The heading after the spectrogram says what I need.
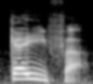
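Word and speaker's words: كيف: 2 নম্বরে কাইফা, এখানে মনে রাখতে হবে কাইফা, এই যে ইয়াটা, এটাকে বলা হয় লিন। আরবিতে একটা কায়দা আছে লিন, এটা হচ্ছে নরম করে উচ্চারণ হবে, ইয়ার উপরে সাকিন, আগে যদি জবর হয় তাহলে আমাদের জন্য এই ইয়াটা কাইফা এরকম যেন না হয়, কাইফা, কাইফা, মানে এটা একটা নরম হবে, লিন।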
